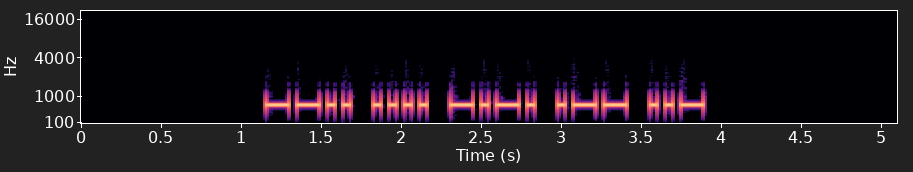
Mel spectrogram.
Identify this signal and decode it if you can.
Morse code, heard as a keyed tone, about 25 wpm, 700 Hz. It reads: ZHCWU
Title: Code Groups - 5 Letters - 25wpm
